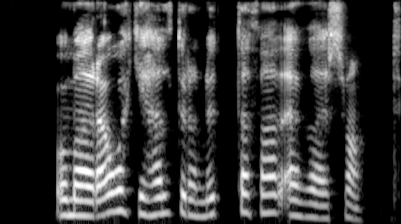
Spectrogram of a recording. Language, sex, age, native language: Icelandic, female, 40-49, Icelandic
